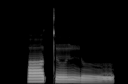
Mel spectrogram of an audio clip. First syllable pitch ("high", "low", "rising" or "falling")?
high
